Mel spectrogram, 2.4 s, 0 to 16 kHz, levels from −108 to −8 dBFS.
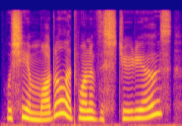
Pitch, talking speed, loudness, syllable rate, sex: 250 Hz, 220 wpm, -15 LUFS, 5.6 syllables/s, female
